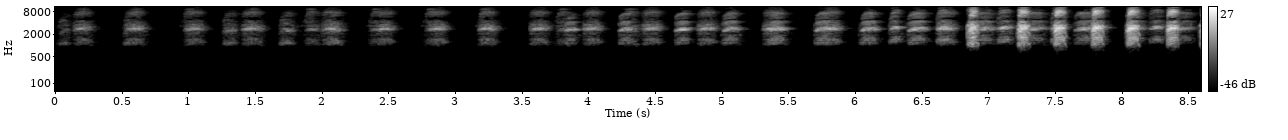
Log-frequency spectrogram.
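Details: Tree frogs calling while getting ready to breed: rapid pulsed croaks repeated several times a second in a steady run, growing louder and harsher toward the end as more frogs join.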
